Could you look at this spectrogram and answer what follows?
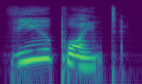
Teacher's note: All in all, the word is viewpoint. Stress on the first.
